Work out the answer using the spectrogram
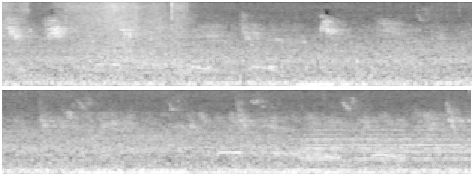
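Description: Small birds chirping now and then over a steady low outdoor rumble. A steady hum of several even tones comes in about five seconds in.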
